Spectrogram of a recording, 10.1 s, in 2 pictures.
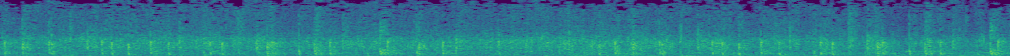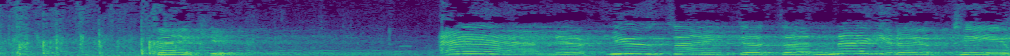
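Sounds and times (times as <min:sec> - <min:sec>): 
audience applause: 0:00.0 - 0:06.4
speech: 0:05.8 - 0:06.4, 0:07.8 - 0:10.0.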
